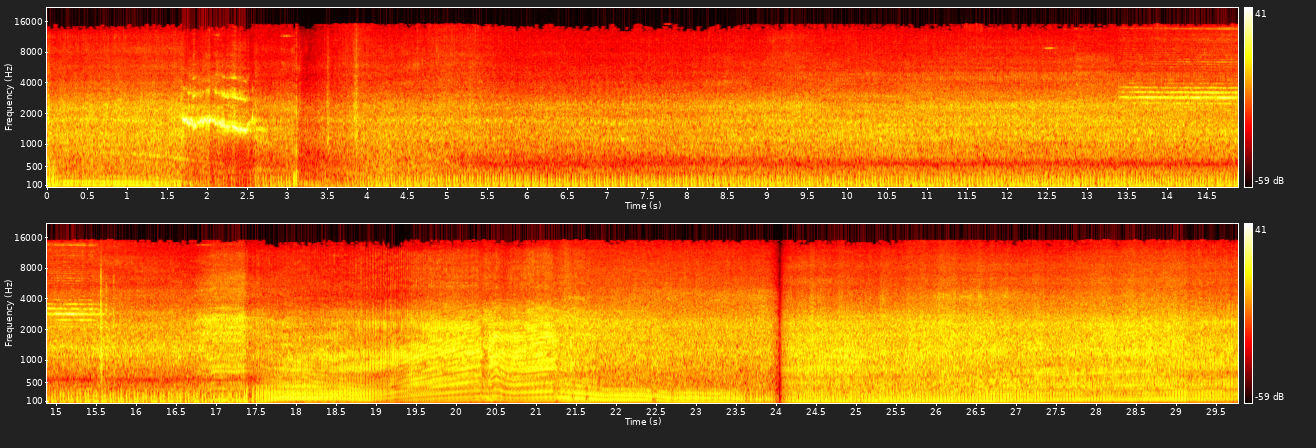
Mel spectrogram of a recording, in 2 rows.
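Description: Yamaha MT-07's parallel-twin engine with heavy wind noise on the helmet microphone. The engine runs steadily, then after about 17 seconds its pitch rises and falls several times as the bike accelerates through the gears.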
